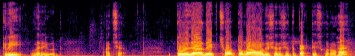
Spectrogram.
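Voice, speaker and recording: Woman teacher, very deep, lively intonation, patient and coaxing. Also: a little fast. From Bangladesh. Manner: patient, coaxing, explains step by step. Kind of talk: children's lesson.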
